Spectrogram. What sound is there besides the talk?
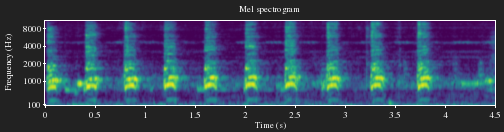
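geese honking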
